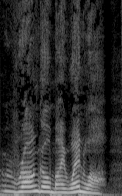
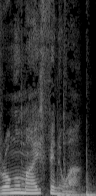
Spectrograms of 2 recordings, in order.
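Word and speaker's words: Rongomaiwhenua: Goddess Rango Mywen, what do I call you? My name alone will suffice. My name is Rango My Finoa. Oh, we've been mispronouncing you the whole time.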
